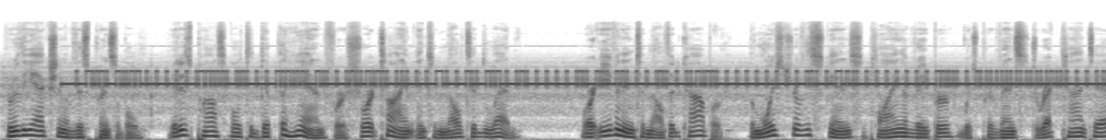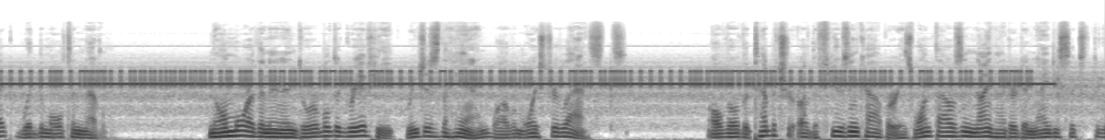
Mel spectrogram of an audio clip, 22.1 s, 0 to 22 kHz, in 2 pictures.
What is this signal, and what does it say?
RTTY (75 baud, 850 Hz shift), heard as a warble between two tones, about 2300 Hz centre, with radio static, static crashes and speech in English. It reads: NAME IS NINA, QTH MADRID, LOC FG12KJ FG12KJ. HOW COPY? HL4JK DE HB0NQL K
